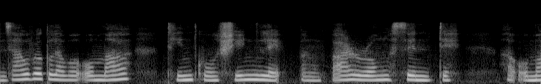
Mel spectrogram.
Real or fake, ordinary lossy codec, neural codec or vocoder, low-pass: fake; none; codec, 16 kHz in and 24 kHz out, 0.6 kbps, FocalCodec, streaming, 2048 codes; 7.2 kHz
